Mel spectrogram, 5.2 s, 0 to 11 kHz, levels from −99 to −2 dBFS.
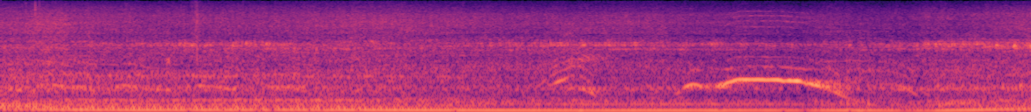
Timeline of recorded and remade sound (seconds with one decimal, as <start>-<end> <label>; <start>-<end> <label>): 0.0-0.4 recorded; 0.4-2.9 remade; 2.9-3.6 recorded; 3.6-4.3 remade; 4.3-5.2 recorded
